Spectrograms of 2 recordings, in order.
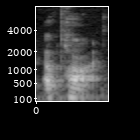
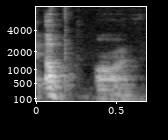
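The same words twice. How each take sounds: First: "upon" with "on" hit harder; quick light first syllable, weighted "on" in "upon"; stress on ON. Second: "up on" with "up" hit hard, "on" weaker; stress on UP. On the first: Teacher demonstrating the natural iamb to class, "upon" stressed on "on". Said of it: "on is being hit harder". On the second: Teacher showing class the wrong way, "up on" stressed on "up". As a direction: split "up on" and punch the first syllable. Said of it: "I don't say up on". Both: Shown as a demonstration.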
